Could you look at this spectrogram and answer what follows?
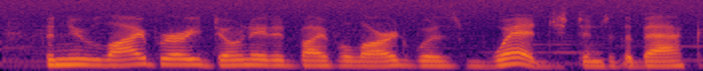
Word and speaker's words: Villard: his name as Villard it does not he said rhyme with Willard and the D is not pronounced the accent is on the last syllable it's Villar other than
